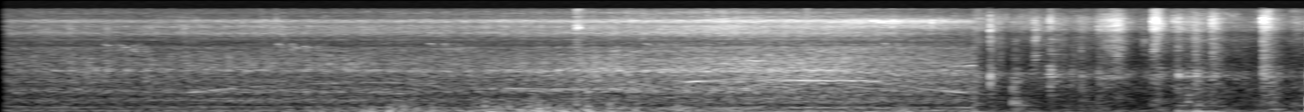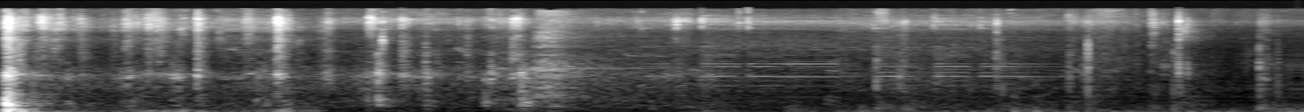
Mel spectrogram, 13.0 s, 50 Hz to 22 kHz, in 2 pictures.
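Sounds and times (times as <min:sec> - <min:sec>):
vehicle passing rumble: 0:00.1 - 0:06.4.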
